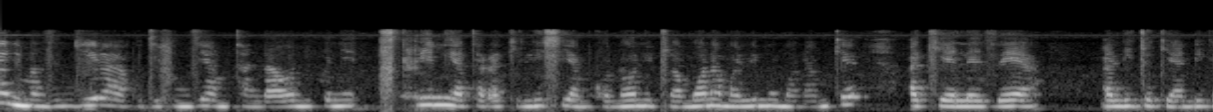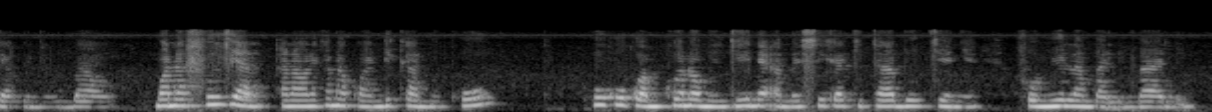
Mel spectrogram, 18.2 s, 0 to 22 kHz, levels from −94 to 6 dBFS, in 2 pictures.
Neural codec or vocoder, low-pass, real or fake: none; 7.2 kHz; real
